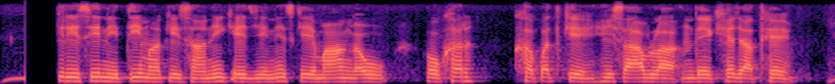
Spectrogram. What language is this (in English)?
Chhattisgarhi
